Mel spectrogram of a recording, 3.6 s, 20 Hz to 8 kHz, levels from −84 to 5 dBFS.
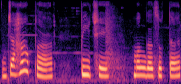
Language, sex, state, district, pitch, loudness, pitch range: Hindi, female, Himachal Pradesh, Shimla, 230 Hz, -14 LUFS, 220-255 Hz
